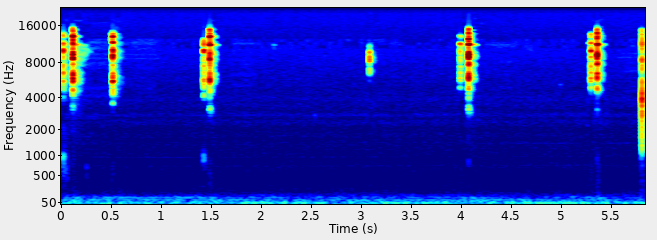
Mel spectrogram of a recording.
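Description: Computer mouse clicks while testing a web page in a browser, sharp isolated taps spaced about a second apart over a quiet low hum, close and crisp.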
